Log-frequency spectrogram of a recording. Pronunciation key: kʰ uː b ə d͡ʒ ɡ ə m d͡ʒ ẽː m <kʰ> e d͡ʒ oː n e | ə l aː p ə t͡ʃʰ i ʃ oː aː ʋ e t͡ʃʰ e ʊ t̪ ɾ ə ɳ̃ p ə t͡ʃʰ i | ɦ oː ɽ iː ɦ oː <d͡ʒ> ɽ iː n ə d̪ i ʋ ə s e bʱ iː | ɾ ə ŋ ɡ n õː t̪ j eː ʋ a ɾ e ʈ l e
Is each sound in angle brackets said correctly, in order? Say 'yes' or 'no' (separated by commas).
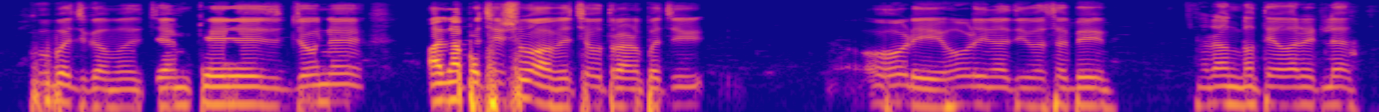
no, no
